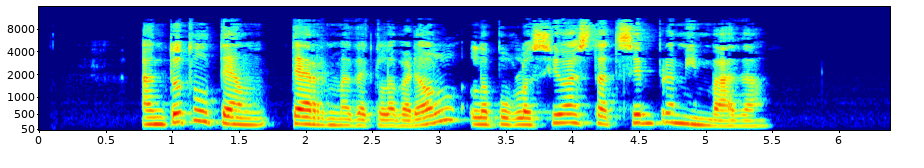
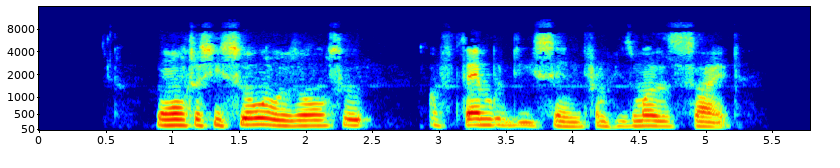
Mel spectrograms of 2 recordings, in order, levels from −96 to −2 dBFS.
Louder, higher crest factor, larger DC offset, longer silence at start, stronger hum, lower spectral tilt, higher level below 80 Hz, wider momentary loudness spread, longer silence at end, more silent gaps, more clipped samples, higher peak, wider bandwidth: about the same, -22 LUFS vs -20 LUFS; about the same, 20 dB vs 18 dB; neither; second, 0.75 s vs 0.9 s; neither; second, -3.5 dB/octave vs -6.5 dB/octave; about the same, -76 dBFS vs -74 dBFS; second, 7 LU vs 18 LU; first, 0.95 s vs 0.65 s; neither; neither; about the same, -2 dBFS vs -2 dBFS; first, 11.5 kHz vs 7.6 kHz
